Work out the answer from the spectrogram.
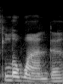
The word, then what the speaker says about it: LaWanda: Our response was, LaWinda said, try, did I pronounce that right, LaWinda? Oh, it's LaWanda.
